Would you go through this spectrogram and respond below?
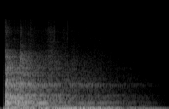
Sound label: player duct; Group Mapping Project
